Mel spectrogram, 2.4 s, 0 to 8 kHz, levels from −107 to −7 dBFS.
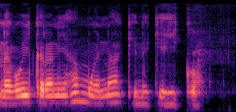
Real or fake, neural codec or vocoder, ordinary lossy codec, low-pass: real; none; none; 7.2 kHz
